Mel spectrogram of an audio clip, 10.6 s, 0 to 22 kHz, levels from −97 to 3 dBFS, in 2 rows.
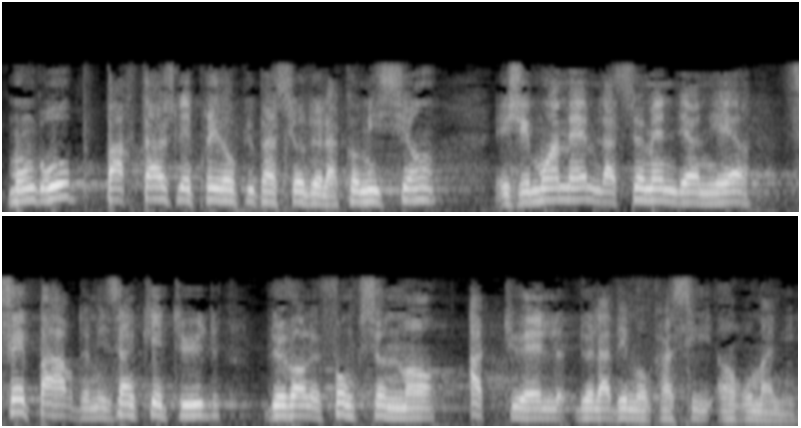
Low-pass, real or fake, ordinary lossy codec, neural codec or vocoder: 7.2 kHz; real; none; none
